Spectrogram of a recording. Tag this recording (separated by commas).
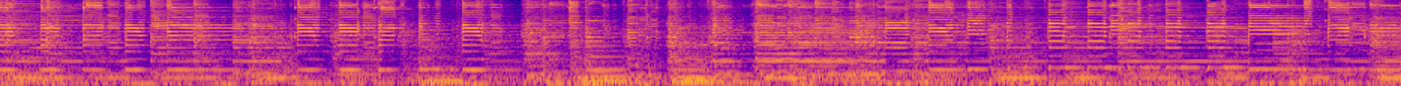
Guitar, Music, Musical instrument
